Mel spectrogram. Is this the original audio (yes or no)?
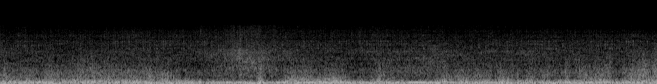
yes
